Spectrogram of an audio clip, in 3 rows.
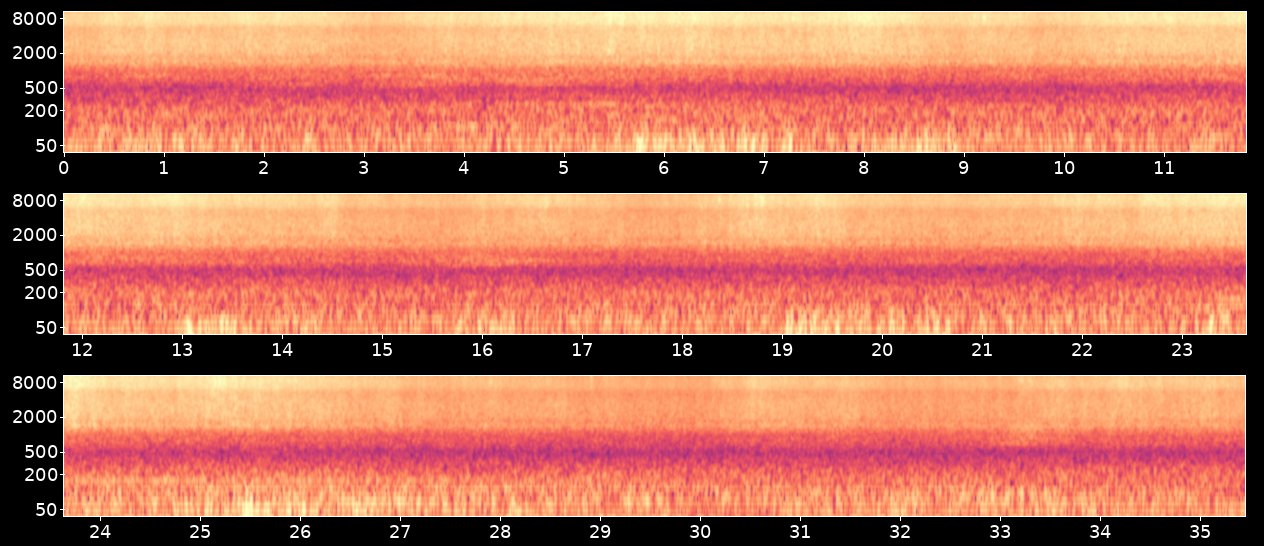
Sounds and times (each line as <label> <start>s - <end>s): Reeds, bulrushes, common reeds, rustle and whiz 0.0s - 35.4s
